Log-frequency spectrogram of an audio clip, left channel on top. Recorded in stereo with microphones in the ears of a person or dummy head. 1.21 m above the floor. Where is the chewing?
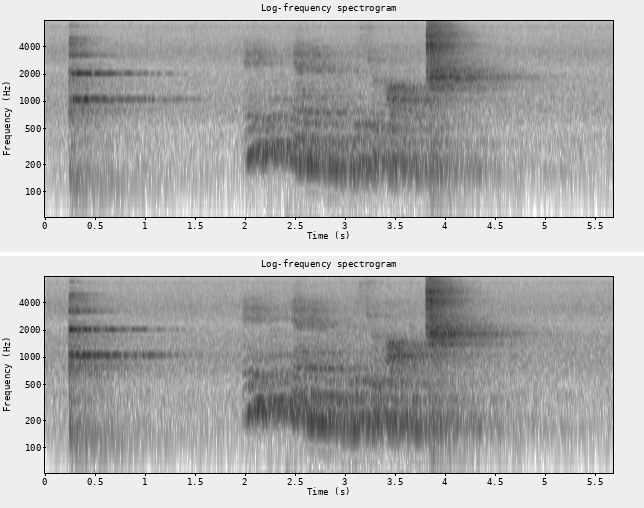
45° right (ahead or behind), 1.4 m.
